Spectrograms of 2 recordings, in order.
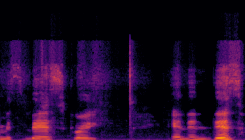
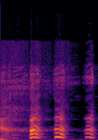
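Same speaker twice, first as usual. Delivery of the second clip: high laugh; 6 dB louder than usual. Real, not acted. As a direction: burst of high squealing laughter. Laughs at funny card.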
